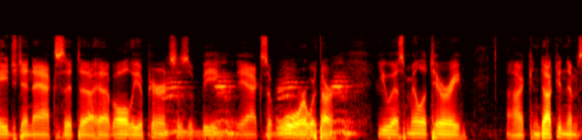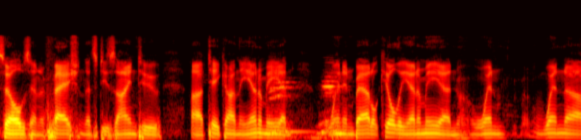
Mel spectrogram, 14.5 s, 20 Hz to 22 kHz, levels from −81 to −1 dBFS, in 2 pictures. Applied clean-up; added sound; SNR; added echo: none; Glass; 8 dB; none.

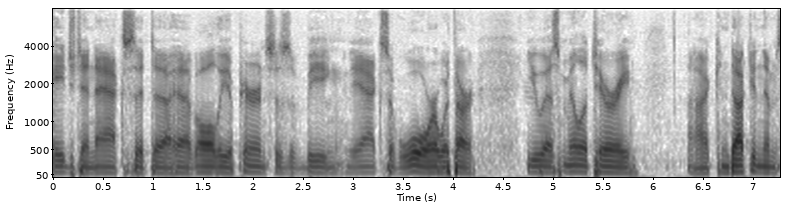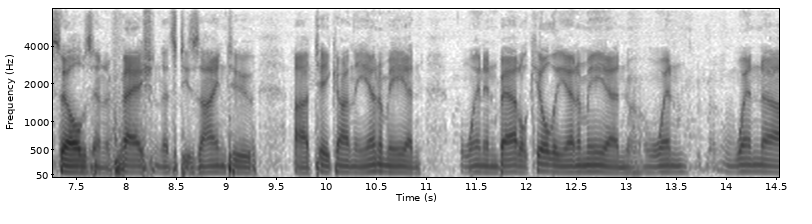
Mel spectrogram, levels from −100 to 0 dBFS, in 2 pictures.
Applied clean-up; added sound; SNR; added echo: none; none; none; none.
